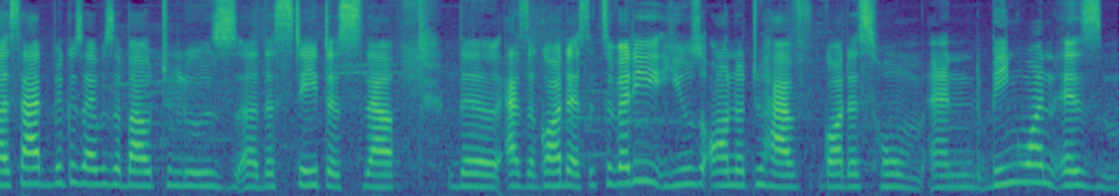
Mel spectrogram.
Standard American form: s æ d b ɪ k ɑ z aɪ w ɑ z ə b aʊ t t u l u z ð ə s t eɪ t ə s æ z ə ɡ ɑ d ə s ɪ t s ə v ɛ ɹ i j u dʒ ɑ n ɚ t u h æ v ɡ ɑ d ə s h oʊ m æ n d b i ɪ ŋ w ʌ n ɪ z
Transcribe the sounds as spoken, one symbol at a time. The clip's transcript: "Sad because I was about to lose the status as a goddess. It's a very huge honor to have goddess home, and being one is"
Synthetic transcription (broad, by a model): s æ d b ɪ k ɑ z aɪ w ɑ z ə b aʊ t t u l u z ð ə s t eɪ t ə s æ z ə ɡ ɑ d ə s ɪ t s ə v ɛ ɹ i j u z ɑ n ɚ t u h æ v ɡ ɑ d ə s h oʊ m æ n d b i ɪ ŋ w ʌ n ɪ z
